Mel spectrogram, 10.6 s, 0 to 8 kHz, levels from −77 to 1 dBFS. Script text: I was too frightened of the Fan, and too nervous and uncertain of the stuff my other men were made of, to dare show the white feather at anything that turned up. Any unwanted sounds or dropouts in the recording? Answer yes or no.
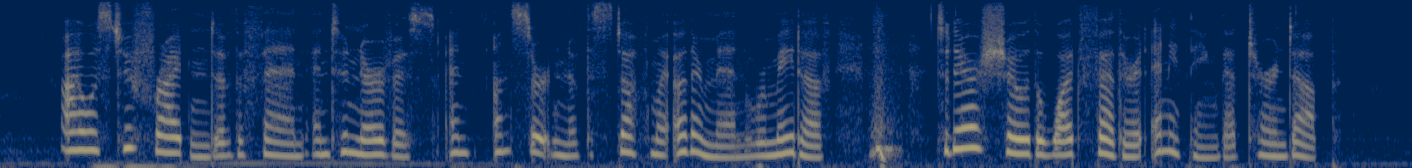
yes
